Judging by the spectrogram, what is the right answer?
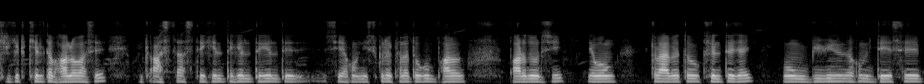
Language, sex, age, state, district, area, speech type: Bengali, male, 45-60, West Bengal, Purba Medinipur, rural, spontaneous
